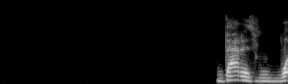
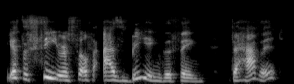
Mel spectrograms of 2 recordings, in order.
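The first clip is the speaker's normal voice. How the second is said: ordinary talk, nothing marked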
